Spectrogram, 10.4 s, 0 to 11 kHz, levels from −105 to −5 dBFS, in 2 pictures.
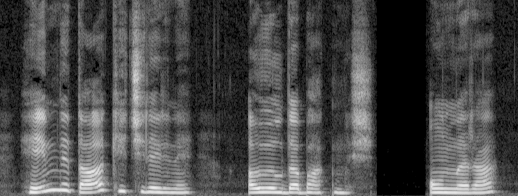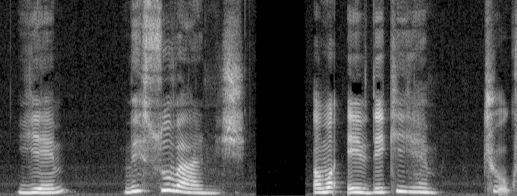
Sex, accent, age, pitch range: female, native, 10-29, 220-270 Hz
